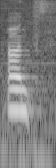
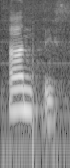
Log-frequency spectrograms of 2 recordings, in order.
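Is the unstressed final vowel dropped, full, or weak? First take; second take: weak; full. First: The final unstressed vowel is very weakened. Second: The final unstressed vowel is fully pronounced. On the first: "o muy debilitada" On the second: "con la vocal átona plenamente conservada"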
